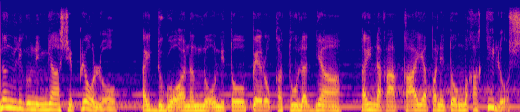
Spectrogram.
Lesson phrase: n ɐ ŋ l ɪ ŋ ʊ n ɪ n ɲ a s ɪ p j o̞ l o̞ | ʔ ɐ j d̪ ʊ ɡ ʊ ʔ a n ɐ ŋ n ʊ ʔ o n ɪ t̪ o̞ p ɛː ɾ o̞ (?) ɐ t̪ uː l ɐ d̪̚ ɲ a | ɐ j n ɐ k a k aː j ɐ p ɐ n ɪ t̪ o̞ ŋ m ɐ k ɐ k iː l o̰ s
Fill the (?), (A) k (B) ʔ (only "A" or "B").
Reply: A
